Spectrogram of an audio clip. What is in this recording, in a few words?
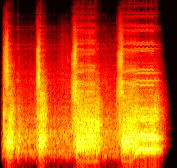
Creatures Vocalisations Infected; NPC; Five Nights At Akers; soma; npc construct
